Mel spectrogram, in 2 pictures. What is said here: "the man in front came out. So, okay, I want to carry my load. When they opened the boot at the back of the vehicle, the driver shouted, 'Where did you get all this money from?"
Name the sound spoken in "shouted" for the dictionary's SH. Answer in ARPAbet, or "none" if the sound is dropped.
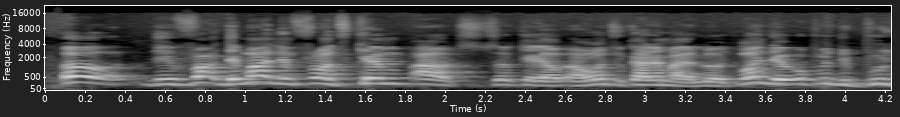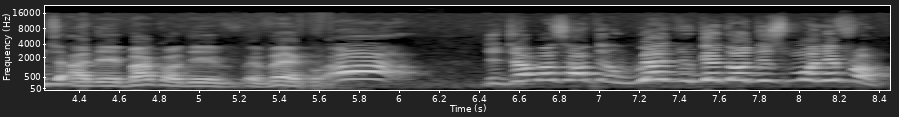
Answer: S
